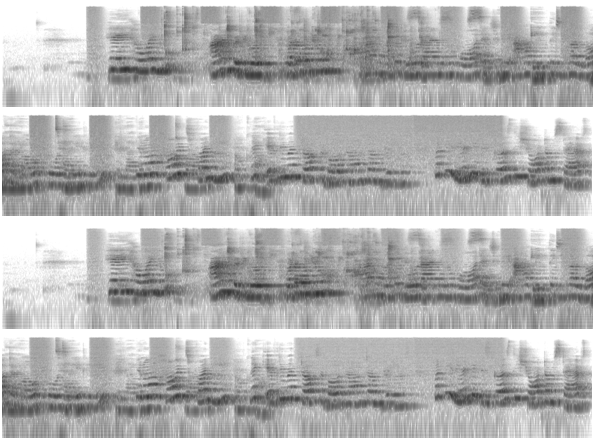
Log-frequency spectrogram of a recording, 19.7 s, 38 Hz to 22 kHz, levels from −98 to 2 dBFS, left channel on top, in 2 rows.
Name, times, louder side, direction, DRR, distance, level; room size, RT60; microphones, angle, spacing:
sound 1, 1.4-3.0 3.3-3.9 4.3-14.4 14.7-18.2, left 2 dB, 25° left, 0.3 m, -40 dB
voice 1, 1.7-2.8 5.9-19.5, equal, 45° right, -1 dB, 0.5 m, -32 dB
sound 2, 2.5-7.4, left 3 dB, 75° left, 0.6 m, -37 dB
voice 2, 3.4-5.6 7.9-8.0, right 2 dB, 85° right, -5 dB, 1.0 m, -27 dB
2.6 x 2.2 x 2.6 m, 0.84 s
head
